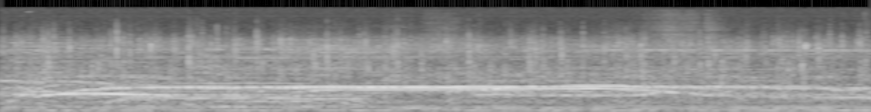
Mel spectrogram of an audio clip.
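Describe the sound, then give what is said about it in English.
A large stadium crowd at the Hawaii Bowl college football game on Christmas Eve cheers in a steady, sustained roar that fills the whole stretch, with a faint wavering tone riding over the noise and no clear voices standing out. “Again, a nice crowd here on Christmas Eve for the EasyPost Hawaii Bowl.”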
